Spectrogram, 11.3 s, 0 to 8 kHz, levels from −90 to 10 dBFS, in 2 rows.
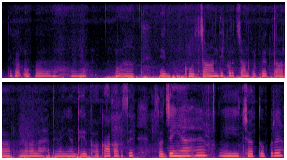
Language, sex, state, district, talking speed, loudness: Sadri, female, Chhattisgarh, Jashpur, 135 wpm, -30 LUFS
